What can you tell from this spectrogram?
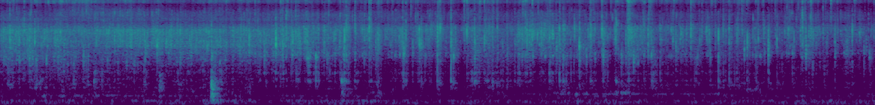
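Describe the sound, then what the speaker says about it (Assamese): Chicken pieces deep-frying in hot oil, a steady crackling sizzle with occasional stirring clatter, close and fairly quiet, with no talk. "এতিয়া মই বাকী থকা চিকেনখিনি আকৌ আগৰ দৰে ডিপ ফ্ৰাই কৰি ল'ম।"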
